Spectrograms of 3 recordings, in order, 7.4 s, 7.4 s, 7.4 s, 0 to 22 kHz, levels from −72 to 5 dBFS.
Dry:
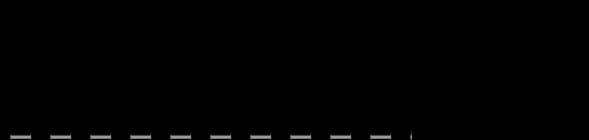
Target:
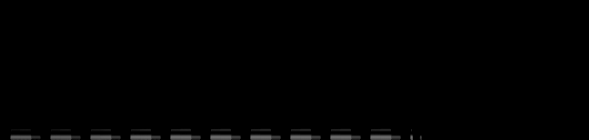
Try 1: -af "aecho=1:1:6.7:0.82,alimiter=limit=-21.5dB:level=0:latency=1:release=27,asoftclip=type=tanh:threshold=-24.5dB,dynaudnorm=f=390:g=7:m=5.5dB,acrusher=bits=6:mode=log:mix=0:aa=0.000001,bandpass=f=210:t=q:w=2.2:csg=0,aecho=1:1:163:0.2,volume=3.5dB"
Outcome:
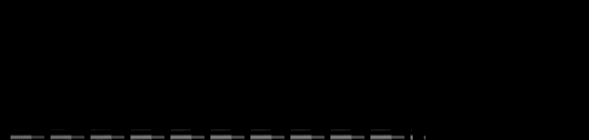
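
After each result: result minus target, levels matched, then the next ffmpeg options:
echo 49 ms late; soft clip: distortion -8 dB
-af "aecho=1:1:6.7:0.82,alimiter=limit=-21.5dB:level=0:latency=1:release=27,asoftclip=type=tanh:threshold=-24.5dB,dynaudnorm=f=390:g=7:m=5.5dB,acrusher=bits=6:mode=log:mix=0:aa=0.000001,bandpass=f=210:t=q:w=2.2:csg=0,aecho=1:1:114:0.2,volume=3.5dB"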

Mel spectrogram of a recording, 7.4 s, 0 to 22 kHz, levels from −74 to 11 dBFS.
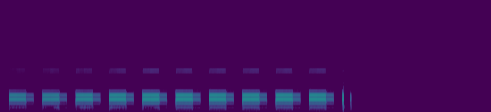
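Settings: soft clip: distortion -8 dB
-af "aecho=1:1:6.7:0.82,alimiter=limit=-21.5dB:level=0:latency=1:release=27,asoftclip=type=tanh:threshold=-32dB,dynaudnorm=f=390:g=7:m=5.5dB,acrusher=bits=6:mode=log:mix=0:aa=0.000001,bandpass=f=210:t=q:w=2.2:csg=0,aecho=1:1:114:0.2,volume=3.5dB"

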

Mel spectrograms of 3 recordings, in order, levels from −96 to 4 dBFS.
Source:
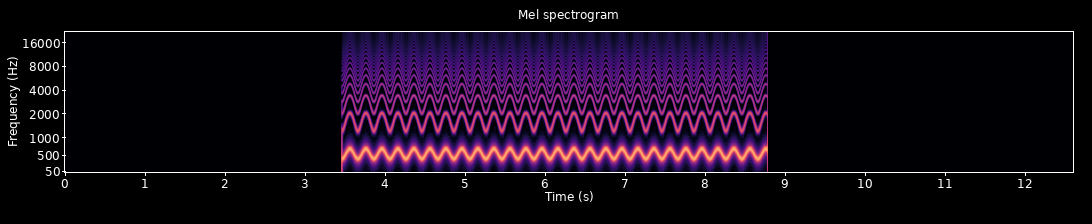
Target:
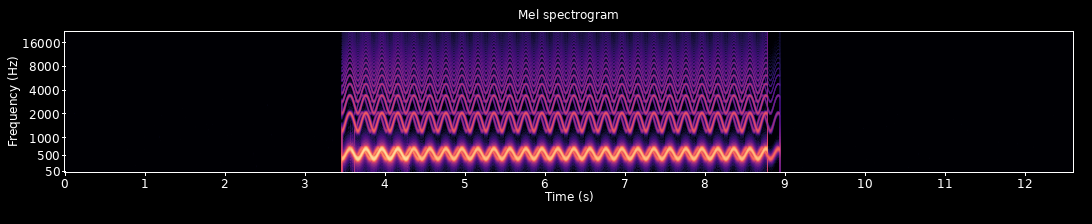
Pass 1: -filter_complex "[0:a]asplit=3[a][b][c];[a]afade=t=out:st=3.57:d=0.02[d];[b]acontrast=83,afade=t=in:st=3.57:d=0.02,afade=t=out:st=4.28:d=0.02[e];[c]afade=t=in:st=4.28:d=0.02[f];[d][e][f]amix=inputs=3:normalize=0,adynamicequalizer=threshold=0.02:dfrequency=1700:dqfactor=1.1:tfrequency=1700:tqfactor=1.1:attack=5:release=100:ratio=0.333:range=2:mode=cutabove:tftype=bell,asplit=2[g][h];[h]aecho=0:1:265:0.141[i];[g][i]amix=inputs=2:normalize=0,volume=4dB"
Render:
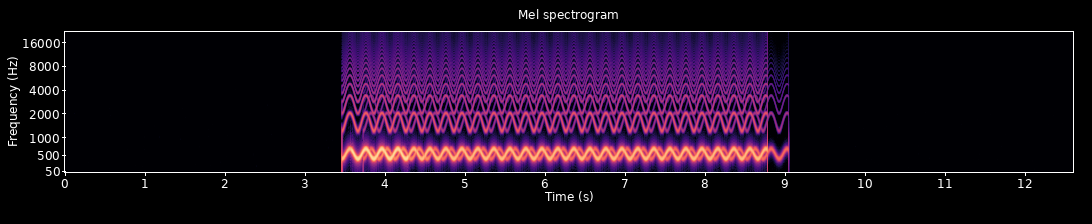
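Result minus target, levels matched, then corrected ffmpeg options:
echo 0.109 s late
-filter_complex "[0:a]asplit=3[a][b][c];[a]afade=t=out:st=3.57:d=0.02[d];[b]acontrast=83,afade=t=in:st=3.57:d=0.02,afade=t=out:st=4.28:d=0.02[e];[c]afade=t=in:st=4.28:d=0.02[f];[d][e][f]amix=inputs=3:normalize=0,adynamicequalizer=threshold=0.02:dfrequency=1700:dqfactor=1.1:tfrequency=1700:tqfactor=1.1:attack=5:release=100:ratio=0.333:range=2:mode=cutabove:tftype=bell,asplit=2[g][h];[h]aecho=0:1:156:0.141[i];[g][i]amix=inputs=2:normalize=0,volume=4dB"

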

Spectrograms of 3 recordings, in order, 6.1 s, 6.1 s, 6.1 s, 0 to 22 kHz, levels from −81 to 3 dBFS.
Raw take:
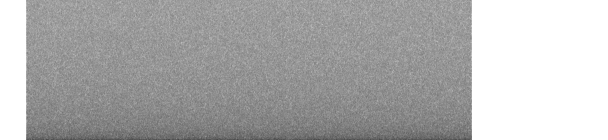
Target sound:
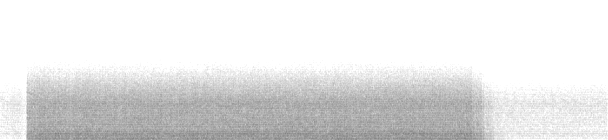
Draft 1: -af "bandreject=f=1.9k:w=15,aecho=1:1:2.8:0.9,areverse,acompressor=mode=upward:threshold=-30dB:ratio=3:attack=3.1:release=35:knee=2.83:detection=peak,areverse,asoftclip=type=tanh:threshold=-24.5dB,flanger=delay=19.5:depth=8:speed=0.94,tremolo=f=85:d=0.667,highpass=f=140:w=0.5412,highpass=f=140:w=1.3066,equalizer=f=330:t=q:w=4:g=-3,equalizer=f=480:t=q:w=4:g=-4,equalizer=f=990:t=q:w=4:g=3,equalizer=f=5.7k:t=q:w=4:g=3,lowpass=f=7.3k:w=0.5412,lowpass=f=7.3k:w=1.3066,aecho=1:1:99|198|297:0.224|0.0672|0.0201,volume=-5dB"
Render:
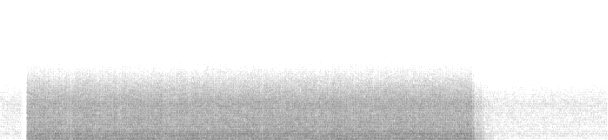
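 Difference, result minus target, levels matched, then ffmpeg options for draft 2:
echo-to-direct -9 dB
-af "bandreject=f=1.9k:w=15,aecho=1:1:2.8:0.9,areverse,acompressor=mode=upward:threshold=-30dB:ratio=3:attack=3.1:release=35:knee=2.83:detection=peak,areverse,asoftclip=type=tanh:threshold=-24.5dB,flanger=delay=19.5:depth=8:speed=0.94,tremolo=f=85:d=0.667,highpass=f=140:w=0.5412,highpass=f=140:w=1.3066,equalizer=f=330:t=q:w=4:g=-3,equalizer=f=480:t=q:w=4:g=-4,equalizer=f=990:t=q:w=4:g=3,equalizer=f=5.7k:t=q:w=4:g=3,lowpass=f=7.3k:w=0.5412,lowpass=f=7.3k:w=1.3066,aecho=1:1:99|198|297|396:0.631|0.189|0.0568|0.017,volume=-5dB"

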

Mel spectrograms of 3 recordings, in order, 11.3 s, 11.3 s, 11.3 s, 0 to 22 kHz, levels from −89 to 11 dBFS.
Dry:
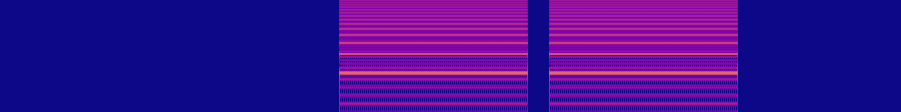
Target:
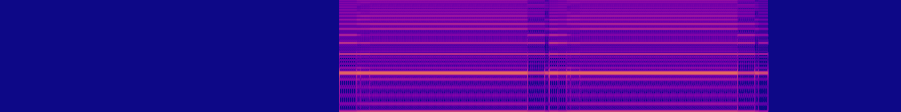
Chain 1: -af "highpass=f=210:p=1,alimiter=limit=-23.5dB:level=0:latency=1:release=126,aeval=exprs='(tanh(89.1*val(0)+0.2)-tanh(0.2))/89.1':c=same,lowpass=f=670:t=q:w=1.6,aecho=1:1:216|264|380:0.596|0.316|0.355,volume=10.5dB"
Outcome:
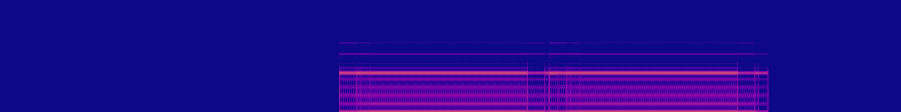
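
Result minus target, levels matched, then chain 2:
500 Hz band +17.5 dB
-af "highpass=f=210:p=1,alimiter=limit=-23.5dB:level=0:latency=1:release=126,aeval=exprs='(tanh(89.1*val(0)+0.2)-tanh(0.2))/89.1':c=same,aecho=1:1:216|264|380:0.596|0.316|0.355,volume=10.5dB"

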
